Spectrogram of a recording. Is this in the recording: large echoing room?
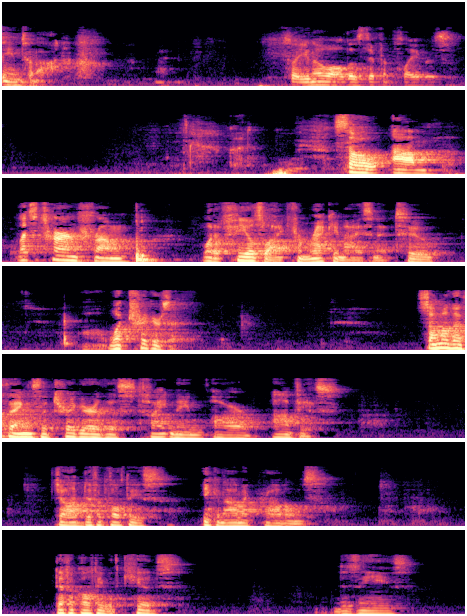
yes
